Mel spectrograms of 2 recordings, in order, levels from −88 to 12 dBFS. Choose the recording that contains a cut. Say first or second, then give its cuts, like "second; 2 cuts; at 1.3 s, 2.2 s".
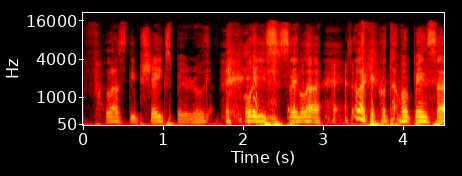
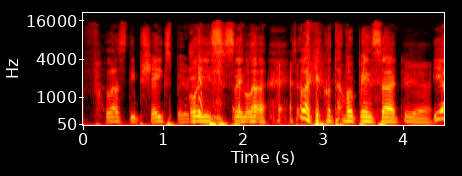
second; 1 cut; at 1.3 s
